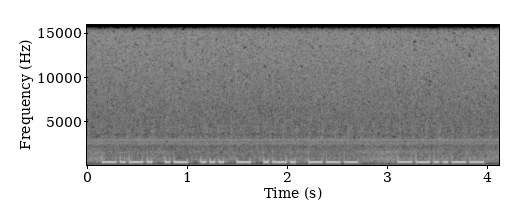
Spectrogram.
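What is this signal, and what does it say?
Morse code, heard as a keyed tone, about 27 wpm, 440 Hz, with radio noise. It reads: CASTRO,
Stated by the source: Havana Radio / CLA sending Spanish press (PX) in Morse, recorded by Radio Officer Paul Dumesnil onboard CNAV QUEST/CZDO.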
